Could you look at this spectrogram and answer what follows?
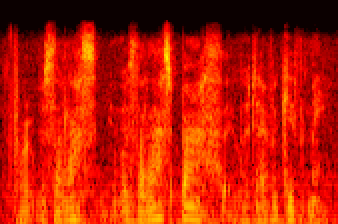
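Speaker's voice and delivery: pompous storybook narration; melodramatic narration. Pretend. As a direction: spin a mock-tragic tale.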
